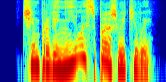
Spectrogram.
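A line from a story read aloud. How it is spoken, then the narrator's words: Exclamation. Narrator (Russian): воскликнул он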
